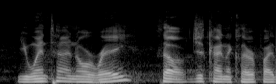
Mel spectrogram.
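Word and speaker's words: Uintah and Ouray: enrolled member of the Northern New tribes it's pronounced Uinta Norway so just kind of clarify that and thank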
